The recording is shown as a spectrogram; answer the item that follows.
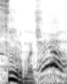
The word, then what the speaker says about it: Сурмач: И да, Имант Сурмач. А, прости, это ударение, да? Да, да, я попал. На последний слог? Да, да, да. На первый, точнее, да, на первый слог ударения.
